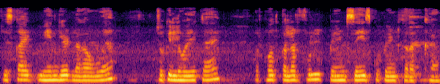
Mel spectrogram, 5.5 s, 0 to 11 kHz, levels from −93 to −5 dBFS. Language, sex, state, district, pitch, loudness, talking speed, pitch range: Hindi, female, Haryana, Rohtak, 175 Hz, -19 LUFS, 240 wpm, 170-185 Hz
